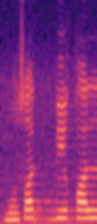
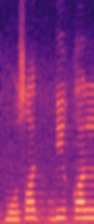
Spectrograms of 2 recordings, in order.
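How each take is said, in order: The two takes are said the same way.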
